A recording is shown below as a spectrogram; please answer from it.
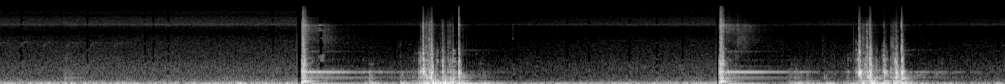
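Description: Benjamin Kratos .25-calibre PCP air rifle fired twice, about four seconds apart, each shot a sharp crack with a brief metallic ring. About a second after each shot comes a quick two- or three-stroke metallic clacking as the action is worked to load the next pellet, over wind rumble on the microphone.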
